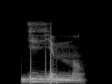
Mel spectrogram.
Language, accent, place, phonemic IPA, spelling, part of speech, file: French, France, Lyon, /di.zjɛm.mɑ̃/, dixièmement, adverb, LL-Q150 (fra)-dixièmement.wav
- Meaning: tenthly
